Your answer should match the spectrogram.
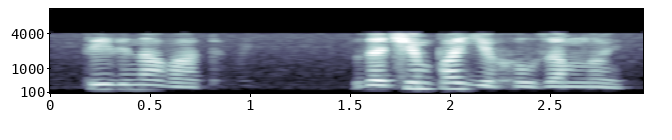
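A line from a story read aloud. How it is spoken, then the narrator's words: Quiet reproach. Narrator (Russian): Наташа тихо сказала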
